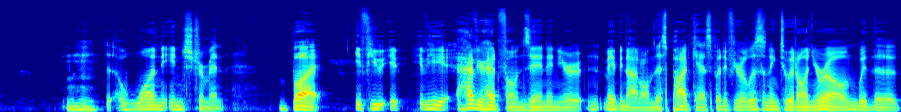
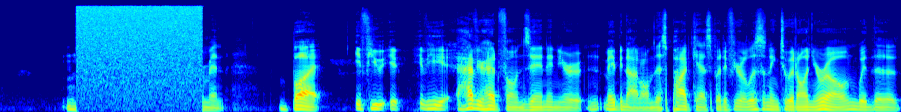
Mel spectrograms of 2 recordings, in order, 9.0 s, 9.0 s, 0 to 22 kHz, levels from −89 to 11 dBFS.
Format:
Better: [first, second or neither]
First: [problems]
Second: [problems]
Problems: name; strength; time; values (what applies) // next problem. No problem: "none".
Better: first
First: none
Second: audio cutting out; filled with static; at 1 s for 1.5 s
